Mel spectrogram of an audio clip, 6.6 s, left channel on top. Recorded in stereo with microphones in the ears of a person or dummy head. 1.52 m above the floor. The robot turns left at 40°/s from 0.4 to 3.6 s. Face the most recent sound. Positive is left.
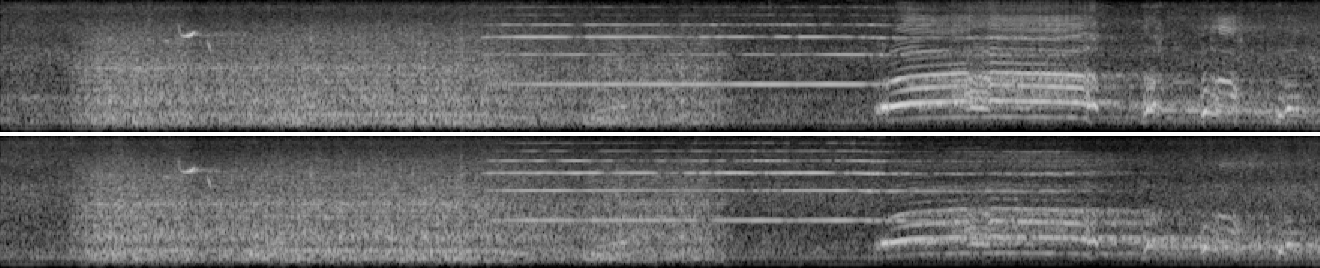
turn(degrees=80)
